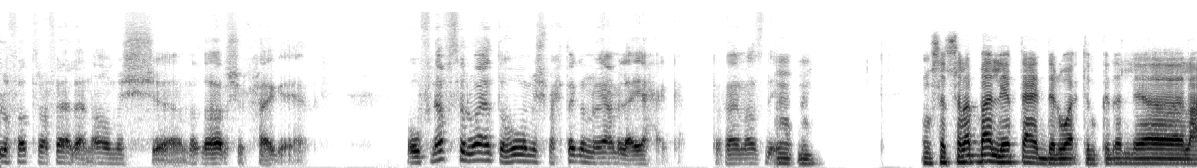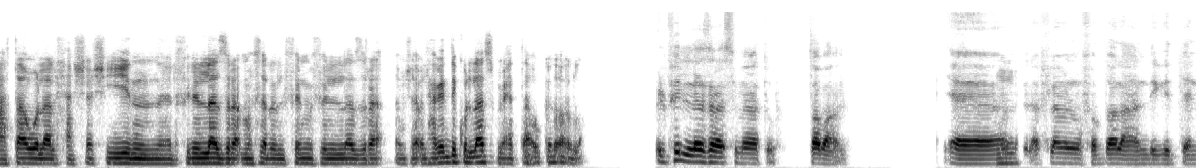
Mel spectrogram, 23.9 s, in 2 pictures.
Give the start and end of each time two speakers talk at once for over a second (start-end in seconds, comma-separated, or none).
none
